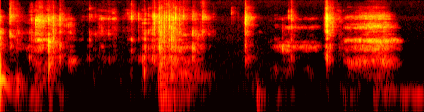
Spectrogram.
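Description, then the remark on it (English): Irregular, moist chewing and crunching of food wrapped in foil, mixed with sharp crinkly clicks of the foil being handled, in uneven bursts of moderate loudness with short pauses between and no talking. “Oh, I almost ate the foil.”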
